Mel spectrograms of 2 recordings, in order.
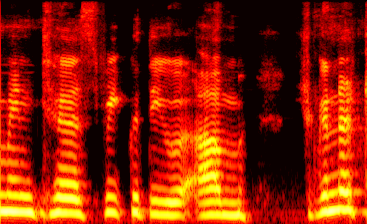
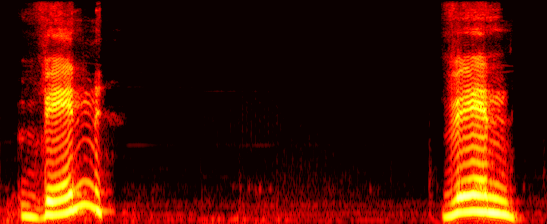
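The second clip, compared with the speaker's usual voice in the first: loud shouting voice. Calling down to a teammate who has gone quiet: yelling down to someone. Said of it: "I'm gonna yell".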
